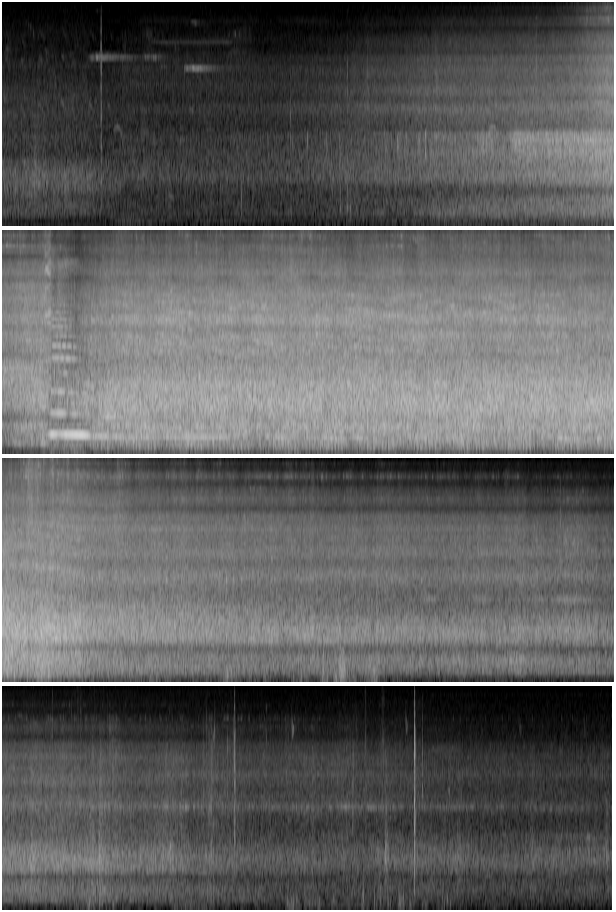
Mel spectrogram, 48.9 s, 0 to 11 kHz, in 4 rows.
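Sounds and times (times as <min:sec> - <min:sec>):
train wheel and rail clatter: 0:05.8 - 0:48.9
train horn blast: 0:12.6 - 0:17.2.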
